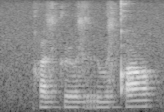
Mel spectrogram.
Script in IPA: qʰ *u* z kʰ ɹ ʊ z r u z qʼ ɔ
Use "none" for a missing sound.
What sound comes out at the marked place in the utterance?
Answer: ʊ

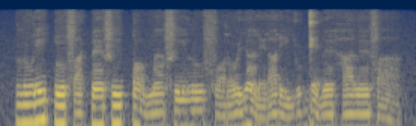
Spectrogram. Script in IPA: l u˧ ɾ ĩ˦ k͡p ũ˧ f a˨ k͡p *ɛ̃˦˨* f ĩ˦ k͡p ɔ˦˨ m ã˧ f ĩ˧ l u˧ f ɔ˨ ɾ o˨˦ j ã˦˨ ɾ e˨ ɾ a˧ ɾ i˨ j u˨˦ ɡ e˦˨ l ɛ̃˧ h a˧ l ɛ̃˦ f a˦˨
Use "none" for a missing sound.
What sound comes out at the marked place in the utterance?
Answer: ɛ̃˧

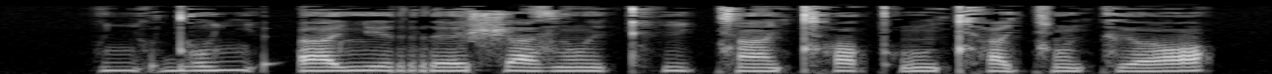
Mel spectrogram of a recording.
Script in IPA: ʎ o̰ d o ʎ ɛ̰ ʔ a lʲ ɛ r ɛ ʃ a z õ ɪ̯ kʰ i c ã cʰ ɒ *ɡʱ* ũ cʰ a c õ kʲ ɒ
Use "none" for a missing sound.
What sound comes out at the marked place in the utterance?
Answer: kʼ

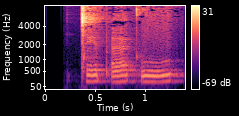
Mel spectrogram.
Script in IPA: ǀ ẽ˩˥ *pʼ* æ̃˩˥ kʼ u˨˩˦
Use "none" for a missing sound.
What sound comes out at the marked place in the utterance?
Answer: pʼ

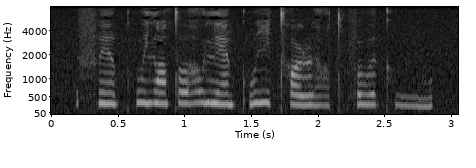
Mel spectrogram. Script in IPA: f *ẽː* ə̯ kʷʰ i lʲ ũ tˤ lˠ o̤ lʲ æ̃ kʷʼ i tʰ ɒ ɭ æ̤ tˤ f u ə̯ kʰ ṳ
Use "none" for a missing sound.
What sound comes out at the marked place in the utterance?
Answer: ẽ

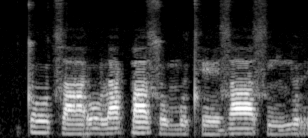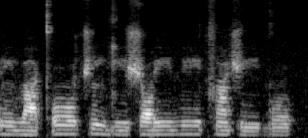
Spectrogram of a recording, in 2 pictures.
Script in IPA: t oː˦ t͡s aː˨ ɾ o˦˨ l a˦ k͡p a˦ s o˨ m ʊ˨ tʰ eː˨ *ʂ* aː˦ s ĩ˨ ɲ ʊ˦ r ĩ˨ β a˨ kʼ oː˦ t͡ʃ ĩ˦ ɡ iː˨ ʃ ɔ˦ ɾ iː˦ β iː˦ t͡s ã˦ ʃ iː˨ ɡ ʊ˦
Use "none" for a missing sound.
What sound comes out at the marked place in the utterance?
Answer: z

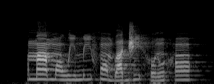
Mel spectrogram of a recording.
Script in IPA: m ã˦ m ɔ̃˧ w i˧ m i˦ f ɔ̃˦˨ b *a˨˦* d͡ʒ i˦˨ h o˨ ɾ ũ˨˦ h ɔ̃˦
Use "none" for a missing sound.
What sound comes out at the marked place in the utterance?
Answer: a˨˦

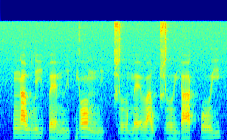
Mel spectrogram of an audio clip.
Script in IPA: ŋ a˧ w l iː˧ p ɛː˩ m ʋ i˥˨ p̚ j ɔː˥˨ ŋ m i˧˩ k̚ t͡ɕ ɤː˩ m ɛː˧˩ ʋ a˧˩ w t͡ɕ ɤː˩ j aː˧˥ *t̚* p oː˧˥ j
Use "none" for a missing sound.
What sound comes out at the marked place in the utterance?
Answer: k̚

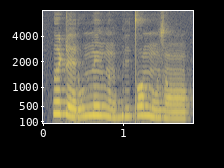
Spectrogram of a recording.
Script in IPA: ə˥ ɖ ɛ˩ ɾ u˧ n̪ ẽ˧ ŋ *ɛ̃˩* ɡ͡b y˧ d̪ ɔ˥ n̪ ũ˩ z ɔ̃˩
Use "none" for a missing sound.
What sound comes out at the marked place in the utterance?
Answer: ə̃˩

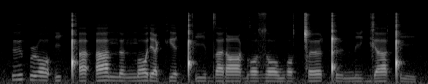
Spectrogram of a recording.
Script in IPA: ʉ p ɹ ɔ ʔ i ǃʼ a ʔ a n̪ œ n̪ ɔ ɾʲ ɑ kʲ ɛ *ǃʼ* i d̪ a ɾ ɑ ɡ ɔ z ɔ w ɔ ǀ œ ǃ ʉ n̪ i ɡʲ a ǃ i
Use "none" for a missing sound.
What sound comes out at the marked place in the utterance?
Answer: ǃʼ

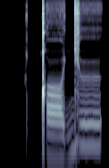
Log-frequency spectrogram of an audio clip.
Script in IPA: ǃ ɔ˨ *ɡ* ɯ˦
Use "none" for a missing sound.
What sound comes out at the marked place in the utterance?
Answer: ɟ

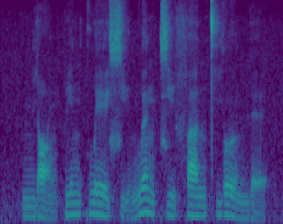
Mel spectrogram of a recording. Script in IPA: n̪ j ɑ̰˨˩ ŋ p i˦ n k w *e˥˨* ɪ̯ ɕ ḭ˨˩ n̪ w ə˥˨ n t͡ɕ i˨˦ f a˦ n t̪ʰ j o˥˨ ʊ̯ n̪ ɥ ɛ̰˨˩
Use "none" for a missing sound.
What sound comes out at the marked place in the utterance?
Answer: e˥˨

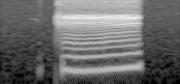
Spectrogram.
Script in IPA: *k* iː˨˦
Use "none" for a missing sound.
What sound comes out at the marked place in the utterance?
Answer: k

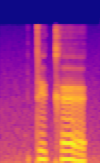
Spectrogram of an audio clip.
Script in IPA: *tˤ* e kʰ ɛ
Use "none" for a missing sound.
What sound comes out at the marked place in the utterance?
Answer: t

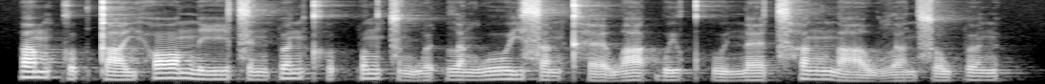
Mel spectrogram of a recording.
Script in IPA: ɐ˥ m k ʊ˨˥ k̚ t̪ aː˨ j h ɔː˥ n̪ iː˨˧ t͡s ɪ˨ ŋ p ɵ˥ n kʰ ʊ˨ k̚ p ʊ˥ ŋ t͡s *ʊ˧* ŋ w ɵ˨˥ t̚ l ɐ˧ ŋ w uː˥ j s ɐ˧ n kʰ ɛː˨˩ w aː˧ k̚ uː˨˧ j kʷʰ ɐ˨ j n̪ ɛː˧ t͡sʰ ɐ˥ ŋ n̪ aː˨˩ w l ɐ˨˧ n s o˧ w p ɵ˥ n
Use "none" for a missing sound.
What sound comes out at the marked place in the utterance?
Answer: ʊ˨˩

